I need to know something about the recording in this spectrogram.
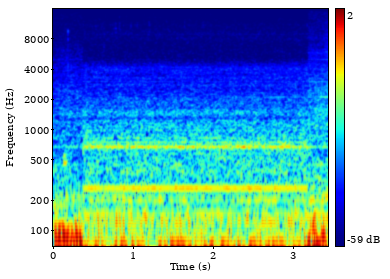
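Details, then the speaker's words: ID-Cooling Space SL360 AIO liquid cooler pump running at its fixed full speed with the fans unplugged, system back at idle after Cinebench, mic about 40 cm away: soft steady low hum with a faint higher tone, no rattle or gurgle; normal operation. "now as follow the pump noise the pump is always at full"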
